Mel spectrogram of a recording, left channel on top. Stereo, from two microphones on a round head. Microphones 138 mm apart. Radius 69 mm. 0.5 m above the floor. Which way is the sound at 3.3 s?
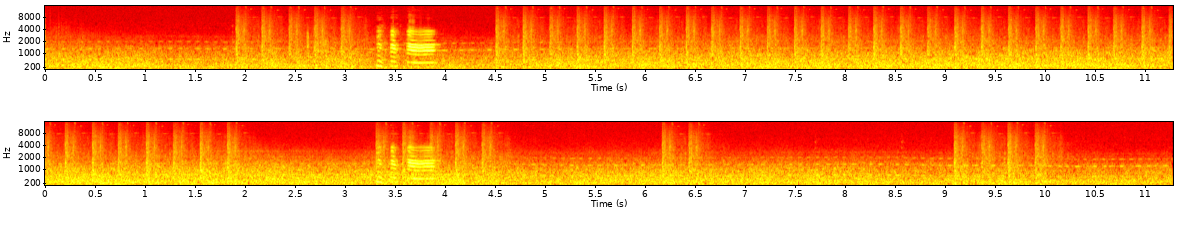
15° left (ahead or behind).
